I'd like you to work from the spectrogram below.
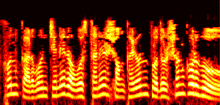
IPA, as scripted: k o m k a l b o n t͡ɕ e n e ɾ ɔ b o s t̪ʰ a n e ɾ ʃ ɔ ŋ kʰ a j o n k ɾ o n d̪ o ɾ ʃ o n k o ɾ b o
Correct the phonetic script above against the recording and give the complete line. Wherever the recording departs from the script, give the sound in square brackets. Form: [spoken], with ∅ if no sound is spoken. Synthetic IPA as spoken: [kʰ] o [n] k a [ɾ] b o n t͡ɕ e n e ɾ ɔ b o s t̪ʰ a n e ɾ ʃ ɔ ŋ kʰ a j o n [p] ɾ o [∅] d̪ o ɾ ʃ o n k o ɾ b o

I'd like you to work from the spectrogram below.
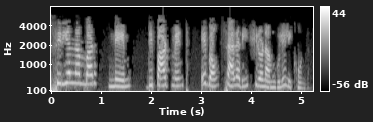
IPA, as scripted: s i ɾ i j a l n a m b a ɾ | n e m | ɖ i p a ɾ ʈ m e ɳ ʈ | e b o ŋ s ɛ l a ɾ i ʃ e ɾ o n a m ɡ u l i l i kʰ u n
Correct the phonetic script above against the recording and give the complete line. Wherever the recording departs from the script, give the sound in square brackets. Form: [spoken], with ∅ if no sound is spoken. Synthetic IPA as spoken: s i ɾ i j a l n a m b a ɾ | n e m | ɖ i p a ɾ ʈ m e ɳ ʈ | e b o ŋ s ɛ l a ɾ i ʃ [i] ɾ o n a m ɡ u l i l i kʰ u n

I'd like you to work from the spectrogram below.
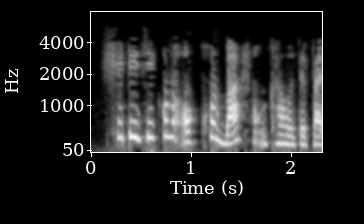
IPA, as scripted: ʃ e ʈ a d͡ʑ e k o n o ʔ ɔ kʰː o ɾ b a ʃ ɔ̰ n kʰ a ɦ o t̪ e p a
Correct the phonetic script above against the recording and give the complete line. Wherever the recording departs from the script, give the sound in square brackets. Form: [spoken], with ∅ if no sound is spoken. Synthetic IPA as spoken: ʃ e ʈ [i] d͡ʑ e k o n o ʔ ɔ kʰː o ɾ b a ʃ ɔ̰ [ŋ] kʰ a ɦ o t̪ e p a

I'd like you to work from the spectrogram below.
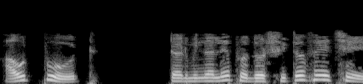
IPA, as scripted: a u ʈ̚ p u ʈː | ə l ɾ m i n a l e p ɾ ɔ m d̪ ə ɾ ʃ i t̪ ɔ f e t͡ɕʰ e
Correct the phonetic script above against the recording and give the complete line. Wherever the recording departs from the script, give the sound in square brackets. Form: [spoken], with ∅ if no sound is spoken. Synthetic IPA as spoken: a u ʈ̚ p u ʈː | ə [∅] ɾ m i n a l e p ɾ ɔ [∅] d̪ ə ɾ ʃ i t̪ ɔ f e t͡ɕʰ e

